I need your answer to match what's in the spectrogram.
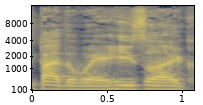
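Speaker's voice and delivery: ordinary talk, nothing marked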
